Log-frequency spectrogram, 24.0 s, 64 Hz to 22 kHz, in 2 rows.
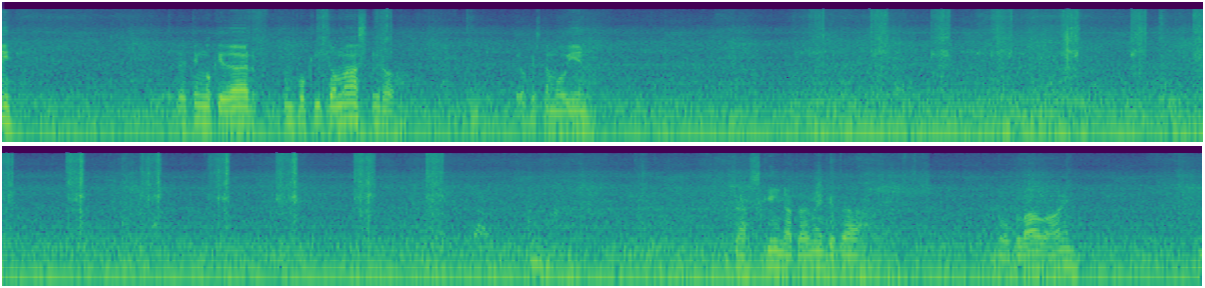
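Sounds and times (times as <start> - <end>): steady low hum: 0.0 - 24.0
fin comb scraping coil fins: 8.0 - 16.5.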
